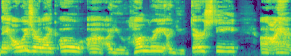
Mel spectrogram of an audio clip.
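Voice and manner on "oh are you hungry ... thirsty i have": caring, doting, fussing motherly voice. Describing how older women always act; imitating a doting motherly voice. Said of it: "they're always so like motherly and loving".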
